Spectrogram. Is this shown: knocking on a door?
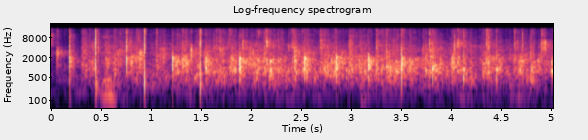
no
